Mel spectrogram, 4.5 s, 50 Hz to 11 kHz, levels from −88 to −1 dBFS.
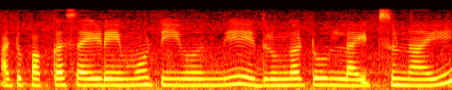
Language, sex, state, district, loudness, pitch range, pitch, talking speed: Telugu, female, Andhra Pradesh, Srikakulam, -15 LUFS, 230-245 Hz, 235 Hz, 130 wpm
